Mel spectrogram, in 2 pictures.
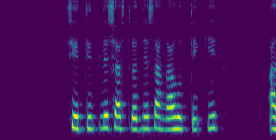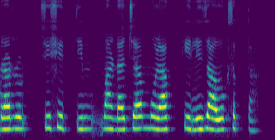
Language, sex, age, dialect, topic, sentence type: Marathi, female, 25-30, Southern Konkan, agriculture, statement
